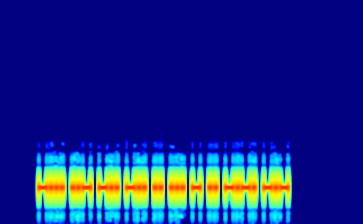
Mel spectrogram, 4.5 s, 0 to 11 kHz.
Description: Morse code, heard as a keyed tone, about 34 wpm, 550 Hz. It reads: BUDDISTICK
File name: Ultimate Word List / 35WPM Ultimate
